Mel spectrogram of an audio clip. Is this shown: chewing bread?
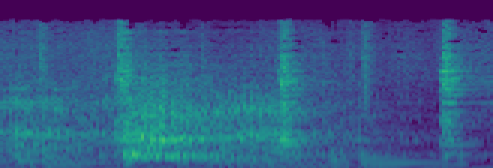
no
